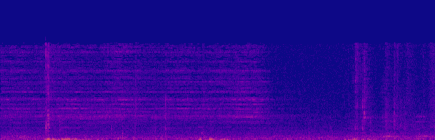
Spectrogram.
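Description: Faint handling noise from hands moving a small plastic memory card reader: a few soft bumps and rubs over a steady low hiss.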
